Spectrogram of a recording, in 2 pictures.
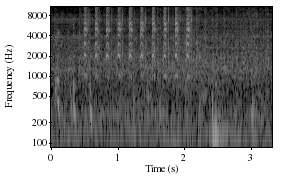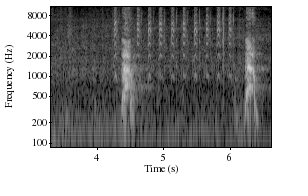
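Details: Nala and Scout, golden retriever siblings born August 2020, playing with their new puppy; a quiet stretch of fast ticking, then two strong, abrupt barks about two seconds apart near the end.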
